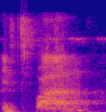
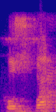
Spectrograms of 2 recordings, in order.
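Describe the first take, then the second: First: The word begins with an 'i' vowel. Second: The word begins with a 'u' vowel. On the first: The speaker calls it right. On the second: The speaker calls it wrong.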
